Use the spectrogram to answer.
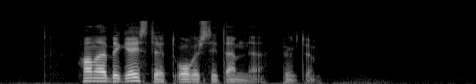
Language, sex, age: Norwegian, male, 42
